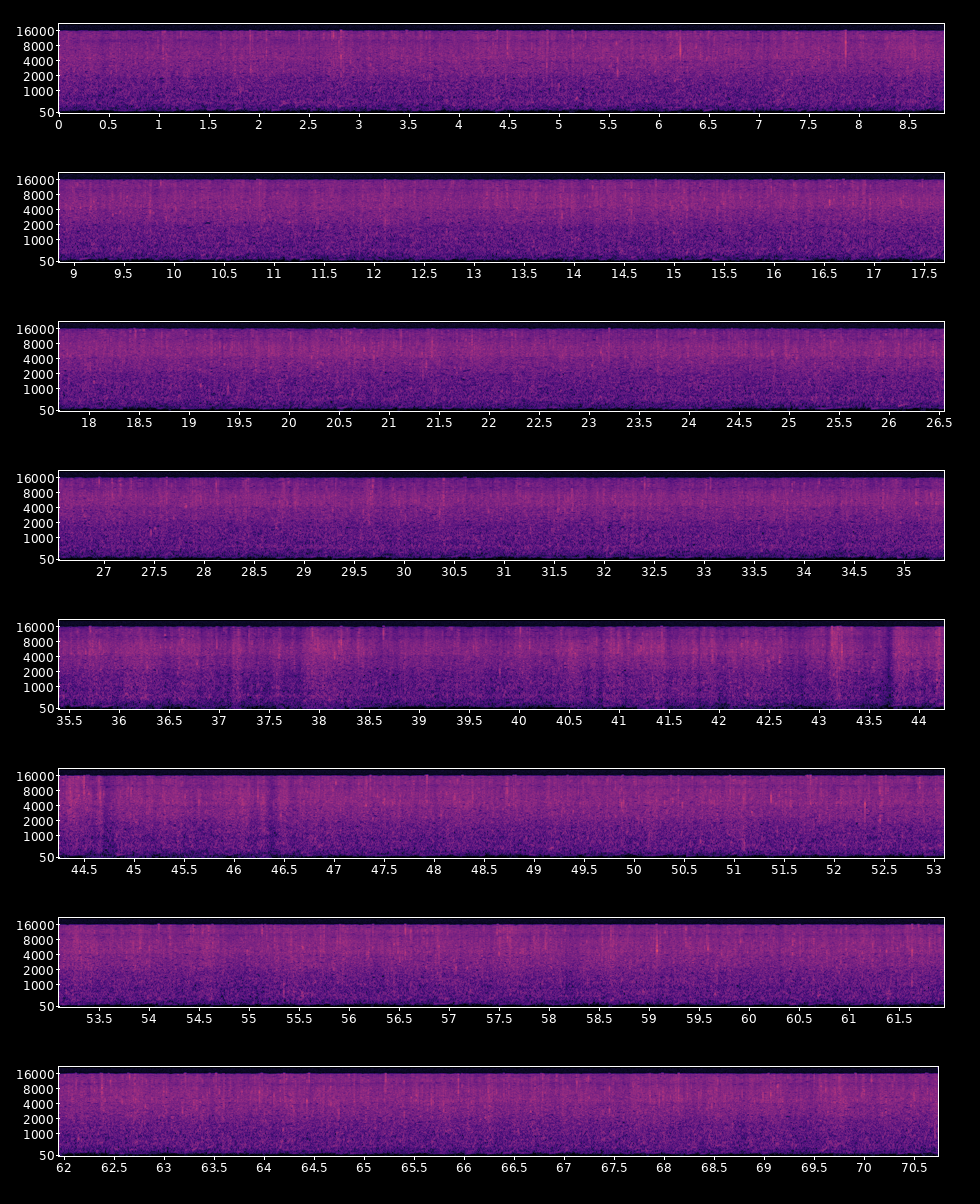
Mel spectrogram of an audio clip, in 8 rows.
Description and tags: Babbling Brook at Allegheny State Park
A babbling brook in Allegheny State Park, NY - Early November (Fall) 2018
ambiance, ambience, ambient, atmosphere, field-recording, forest, moving-water, nature, outdoors, running-water, soundscape, water, white-noise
